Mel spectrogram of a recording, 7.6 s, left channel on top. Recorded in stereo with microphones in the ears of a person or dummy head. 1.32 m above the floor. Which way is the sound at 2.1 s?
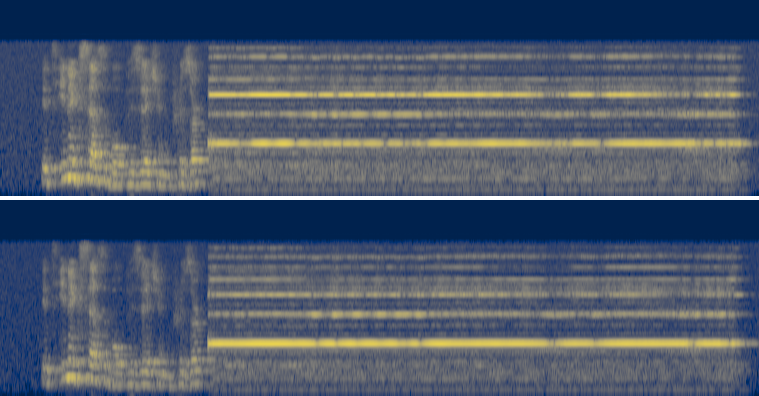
20° right (ahead or behind).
